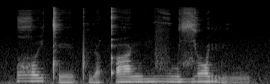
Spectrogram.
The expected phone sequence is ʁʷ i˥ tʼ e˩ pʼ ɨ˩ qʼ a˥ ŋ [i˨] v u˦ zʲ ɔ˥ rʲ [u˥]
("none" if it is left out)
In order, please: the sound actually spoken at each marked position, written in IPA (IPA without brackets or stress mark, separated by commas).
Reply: i˥, u˩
